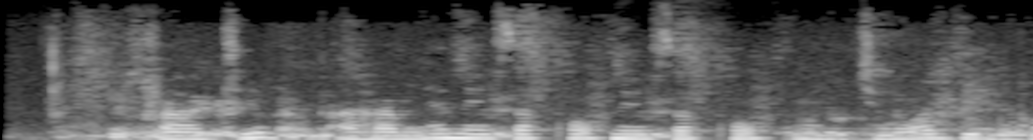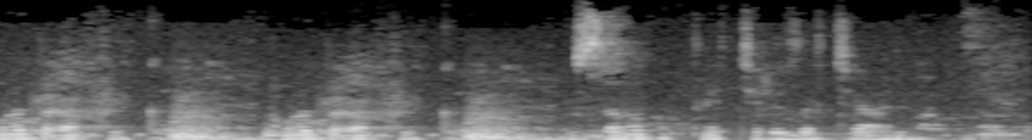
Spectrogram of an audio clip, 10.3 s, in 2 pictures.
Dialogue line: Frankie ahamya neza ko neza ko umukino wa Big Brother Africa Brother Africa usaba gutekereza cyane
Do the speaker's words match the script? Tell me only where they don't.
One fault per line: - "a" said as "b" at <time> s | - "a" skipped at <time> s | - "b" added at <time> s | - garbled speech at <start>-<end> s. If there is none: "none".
none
